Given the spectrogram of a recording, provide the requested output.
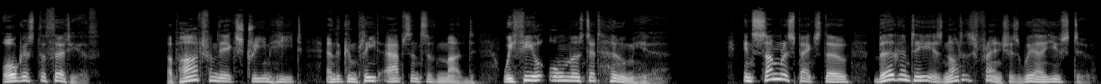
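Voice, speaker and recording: A man's voice: mid-range voice, sing-song, normal speed, darkish tone, dry recording, clean studio sound. A middle-aged man with an English accent reading a first-person memoir as a scripted narration. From England.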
